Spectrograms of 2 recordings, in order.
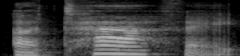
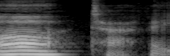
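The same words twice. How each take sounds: First: The stress is on the second syllable. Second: The stress is on the first syllable. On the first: The speaker calls it right. "you'll notice that I put the accent right here" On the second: The speaker calls it wrong. "instead of"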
